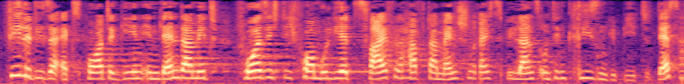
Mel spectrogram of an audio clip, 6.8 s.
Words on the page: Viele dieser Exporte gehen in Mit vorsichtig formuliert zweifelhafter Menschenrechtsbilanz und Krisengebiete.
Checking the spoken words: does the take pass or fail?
fail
